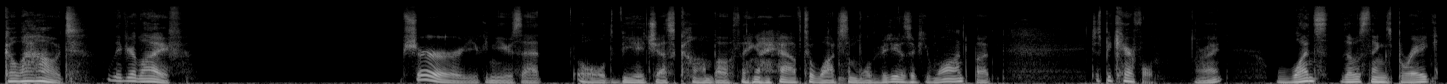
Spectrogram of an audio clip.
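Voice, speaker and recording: A man's voice: low voice, expressive, slow, long pauses, darkish tone, no echo, studio quality, exaggerated voice. A man playing a forgetful, dismissive young gamer boyfriend in an audio roleplay, with a casual, slangy, coaxing way of talking. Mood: impatient, dismissive. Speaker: voice actor.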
